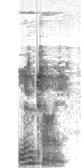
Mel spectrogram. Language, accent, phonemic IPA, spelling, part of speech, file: English, Southern England, /ˈləʊtaɪ/, loti, noun, LL-Q1860 (eng)-loti.wav
- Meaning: plural of lotus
